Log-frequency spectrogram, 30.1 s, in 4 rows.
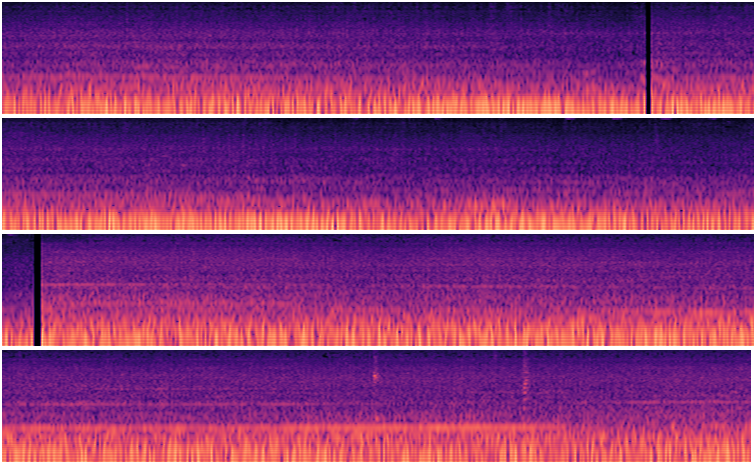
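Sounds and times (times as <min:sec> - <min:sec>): vehicle engine and road hum: 0:00.0 - 0:30.0.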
